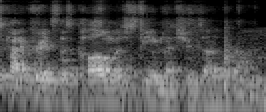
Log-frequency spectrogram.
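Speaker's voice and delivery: ordinary talk, nothing marked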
